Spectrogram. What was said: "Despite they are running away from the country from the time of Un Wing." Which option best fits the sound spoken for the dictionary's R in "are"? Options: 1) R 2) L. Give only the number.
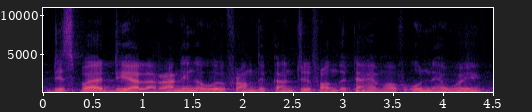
2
